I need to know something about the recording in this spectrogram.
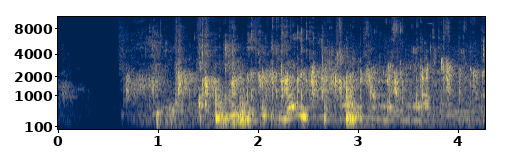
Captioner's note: applause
